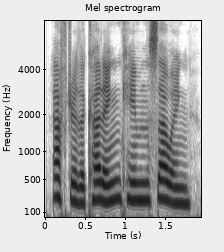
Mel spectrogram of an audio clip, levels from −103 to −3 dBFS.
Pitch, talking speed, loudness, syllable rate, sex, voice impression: 220 Hz, 185 wpm, -17 LUFS, 5.3 syllables/s, female, very feminine, adult-like, slightly intellectual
